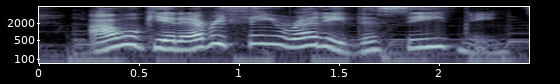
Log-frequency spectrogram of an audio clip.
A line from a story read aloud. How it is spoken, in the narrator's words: said Doris eagerly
